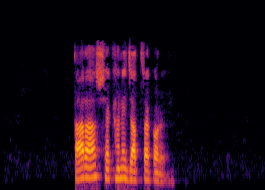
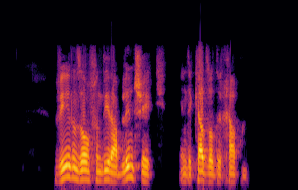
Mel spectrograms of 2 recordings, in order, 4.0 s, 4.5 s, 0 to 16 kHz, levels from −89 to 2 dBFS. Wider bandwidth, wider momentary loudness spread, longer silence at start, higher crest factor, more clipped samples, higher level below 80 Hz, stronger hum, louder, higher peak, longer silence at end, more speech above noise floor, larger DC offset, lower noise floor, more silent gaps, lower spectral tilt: about the same, 8 kHz vs 7.4 kHz; second, 10 LU vs 17 LU; first, 1.1 s vs 0.8 s; about the same, 20 dB vs 18 dB; neither; about the same, -64 dBFS vs -60 dBFS; neither; second, -19 LUFS vs -15 LUFS; about the same, -2 dBFS vs 0 dBFS; first, 1.5 s vs 0.8 s; about the same, 60 dB vs 58 dB; neither; first, -78 dBFS vs -73 dBFS; neither; second, -4.5 dB/octave vs -6 dB/octave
